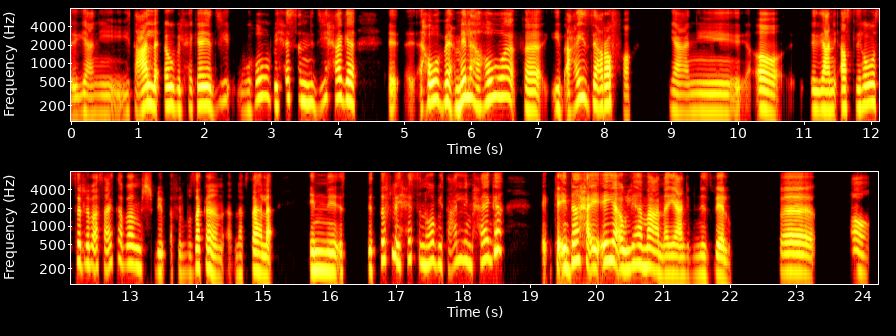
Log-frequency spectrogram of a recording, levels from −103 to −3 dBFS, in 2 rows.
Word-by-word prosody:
يعني 150 -1 -11
يتعلّق 200 +5 +3
أوي 205 0 +3
بالحكاية 195 +2 +1
دي، 225 - -8
وهو 255 - -6
بيحس 260 +4 -4
إن 225 -3 -4
دي 210 +9 -12
حاجة 255 -4 +2 0.5
آآ، - - -2 0.4
هو 240 +3 +6
بيعملها 235 +1 +3
هو، 275 +6 0
فيبقى 175 0 -1
عايز 230 +4 -2
يعرفها. 210 +1 +3 0.6
يعني 160 -1 -7
آه. 180 -4 +3 0.5
يعني 175 -1 +1
أصل 190 0 +2
هو 210 +4 0
السر 240 +2 -1
بقى 230 - -1
ساعتها 230 +5 -6
بقى 240 0 -1
مش 210 -2 -7
بيبقى 180 -1 -6
في 175 - -15
المذاكرة 175 +3 +1
ن 145 -2 -13 0.2
نفسها 175 +3 +1
لأ. 165 - +2 0.6
إن، 190 0 +2
إست 180 -1 -3 0.3
الطفل 275 - -1
يحس 285 +3 -4
إن 240 - -4
هو 260 +3 -2
بيتعلم 255 +2 -8
حاجة 295 - -1 0.6
آآ 485 - -8
كإنها 265 - +5
حقيقية 265 +2 +5
أو 205 -5 +4
ليها 235 +4 0
معنى 190 -8 +1
يعني 155 -1 +1
بالنسبة 160 +1 -1
له. 135 - -9 0.7
ف - - -9 1.1
آه. - - -2
205 Hz, 130 wpm, -22 LUFS, 175-245 Hz, 1.1 s, هو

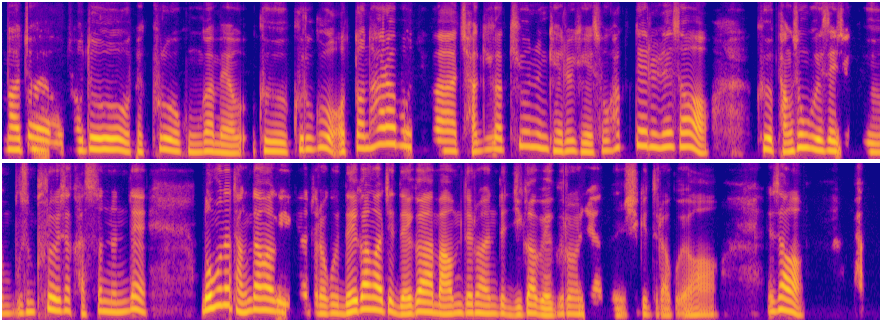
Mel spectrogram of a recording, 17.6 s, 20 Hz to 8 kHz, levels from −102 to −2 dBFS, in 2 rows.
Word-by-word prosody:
맞아요. 205 -4 0
저도 210 -2 +4
100% 180 +3 -1
공감해요. 160 -3 -2 0.2
그 175 -2 0
그리고 215 +2 -1
어떤 185 +8 -2
할아버지가 245 - 0
자기가 210 +6 -3
키우는 260 -5 -3
개를 185 -1 -1
계속 175 +3 -3
학대를 255 +1 -2
해서 260 0 +1 0.5
그 215 -2 +3
방송국에서 195 +2 +1
이제 165 -1 -2 0.2
그 160 -1 -2
무슨 160 +3 -4
프로에서 210 +1 +1
갔었는데 190 - -2 0.5
너무나 285 +9 +6
당당하게 205 - +3
얘기하더라고요. 165 -2 -4
내 175 +5 +6
강아지 215 -3 +5
내가 175 +5 +3
마음대로 165 +2 +1
하는데 155 -1 -1
네가 135 +5 -1
왜 120 -4 +1
그러냐는 145 +2 -3 0.4
식이더라고요. 65 - -5 0.5
그래서 190 - +2 0.5
밖 - - -10
185 Hz, 335 characters per minute, -19 LUFS, 165-215 Hz, 0.5 s, 너무나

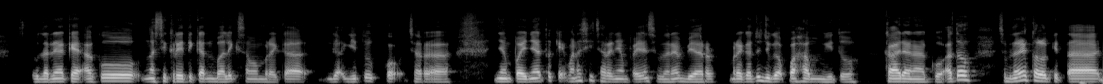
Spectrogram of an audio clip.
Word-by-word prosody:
sebenernya 130 +2 -1
kayak 130 -1 +2
aku 150 +1 +4
ngasih 135 0 -2
kritikan 135 -1 0
balik 125 +2 -1
sama 125 -1 -6
mereka, 120 +1 -1 0.2
"Gak 250 - -4
gitu 135 +4 -4
kok." - - -4
Cara 120 0 -3 0.4
nyampainya 140 0 +3
tuh, - - -6
kayak - - -6
mana 150 +4 -3
sih 180 - -12
cara 135 -3 -2
nyampainya 130 +1 -2
sebenernya 130 -3 -4
biar 125 -1 -1
mereka 135 +1 0
tuh 165 +2 -1
juga 140 -1 +3
paham, 135 -2 0
gitu, 120 0 -5 0.3
keadaan 135 -2 +5
aku. 120 0 -4
Atau 210 -1 +3 0.2
sebenernya 155 +8 +2
kalau 160 -5 +6
kita 135 -1 +3
135 Hz, 175 wpm, -22 LUFS, 125-145 Hz, 0.4 s, kalau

